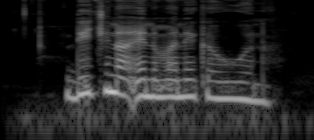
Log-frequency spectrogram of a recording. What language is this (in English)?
Luo (Kenya and Tanzania)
